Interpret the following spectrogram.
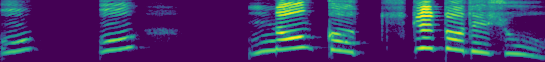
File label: device on, Japan Anime Girls; Windows; Bing; Nana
